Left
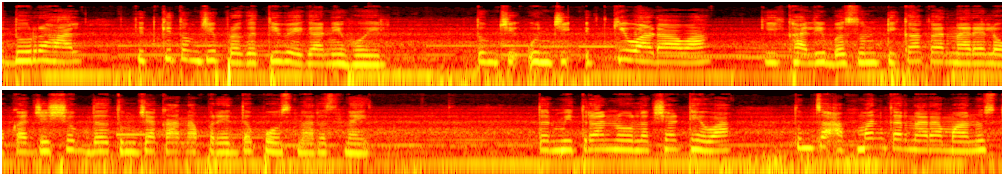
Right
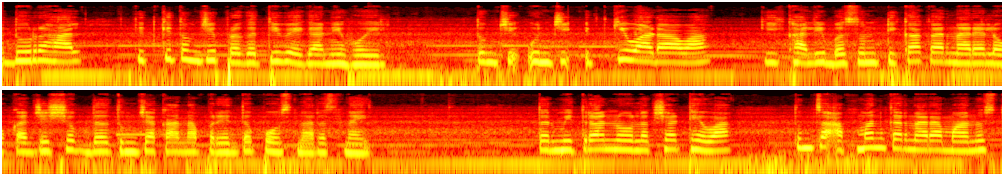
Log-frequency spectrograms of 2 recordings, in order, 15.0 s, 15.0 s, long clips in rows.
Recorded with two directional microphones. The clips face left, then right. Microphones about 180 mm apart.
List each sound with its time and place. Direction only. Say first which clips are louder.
0.1 s speech: right 4 dB; 50° right (ahead or behind)
11.5 s speech: right 6 dB; 50° right (ahead or behind)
